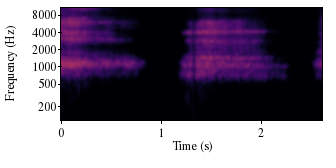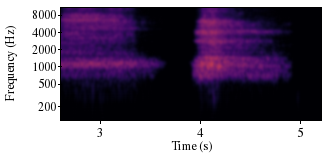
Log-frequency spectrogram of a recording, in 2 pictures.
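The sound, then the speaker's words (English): Deep, even breathing in a guided breathing exercise: four long, airy breaths, inhales and exhales of about a second each, with no talk between them. “it's just an even, nice, full inhale and exhale.”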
